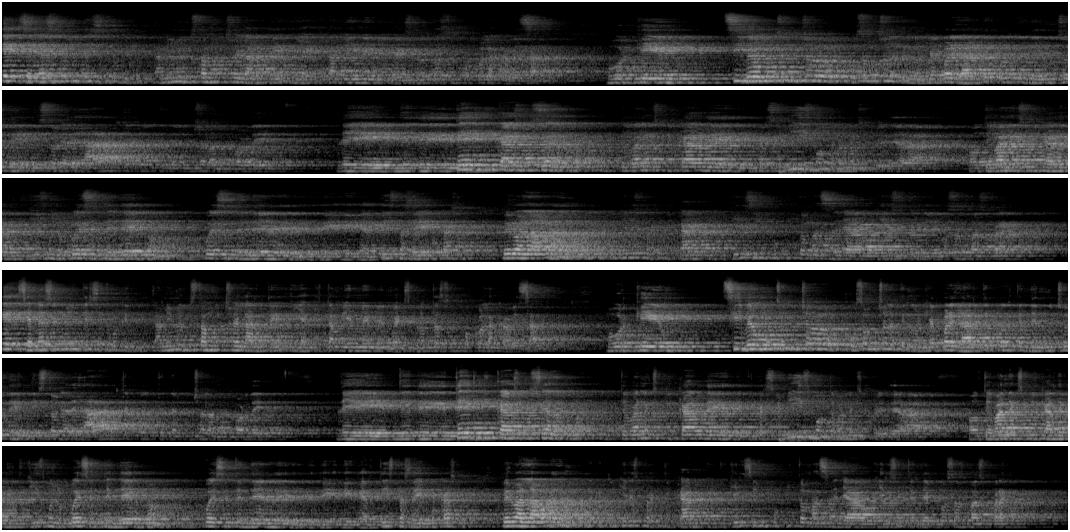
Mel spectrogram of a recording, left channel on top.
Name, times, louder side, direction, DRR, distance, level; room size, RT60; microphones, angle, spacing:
voice 1, 0.0-5.4 6.0-6.7 7.2-13.3 14.0-16.5 16.8-19.9 20.3-22.9 23.3-25.9 26.3-29.0 29.3-31.4, right 1 dB, 50° right, -3 dB, 1.4 m, -31 dB
8.6 x 5.4 x 7.5 m, 2.8 s
head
